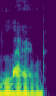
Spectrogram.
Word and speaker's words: Lang: And though we jailed lang pronunciation lang rhymes with song, Malone ren pronunciation ren like pen and vesper pronunciation vesper like whisper.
